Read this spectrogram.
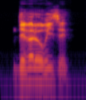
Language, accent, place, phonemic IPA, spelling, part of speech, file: French, France, Lyon, /de.va.lɔ.ʁi.ze/, dévaloriser, verb, LL-Q150 (fra)-dévaloriser.wav
- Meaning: to devalorize; to reduce in value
